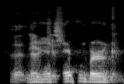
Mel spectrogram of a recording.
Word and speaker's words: Edinburgh: hotel room in in in Edinburgh edenburg as we pronounce um they're just hotel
